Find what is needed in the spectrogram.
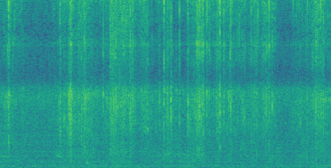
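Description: Warehouse-store room tone: a steady low hum under a haze of noise, with scattered short crackles and rustles.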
